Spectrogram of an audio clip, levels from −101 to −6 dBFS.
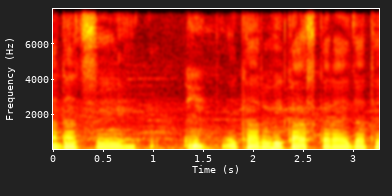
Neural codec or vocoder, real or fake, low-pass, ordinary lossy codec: none; real; none; none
